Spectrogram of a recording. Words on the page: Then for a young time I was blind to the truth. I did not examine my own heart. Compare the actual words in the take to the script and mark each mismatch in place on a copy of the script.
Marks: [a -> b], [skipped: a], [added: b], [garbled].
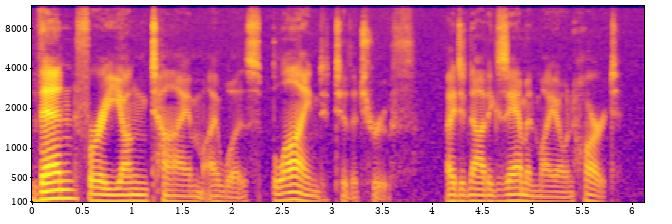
Then for a young time I was blind to the truth. I did not examine my own heart.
